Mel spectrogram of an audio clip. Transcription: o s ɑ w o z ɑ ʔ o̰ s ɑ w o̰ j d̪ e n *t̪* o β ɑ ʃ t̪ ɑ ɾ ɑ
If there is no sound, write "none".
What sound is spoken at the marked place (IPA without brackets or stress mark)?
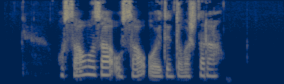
t̪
